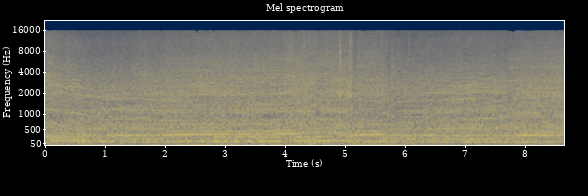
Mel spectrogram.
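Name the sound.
V8 stock car engine in video game Game Stock Car 2013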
